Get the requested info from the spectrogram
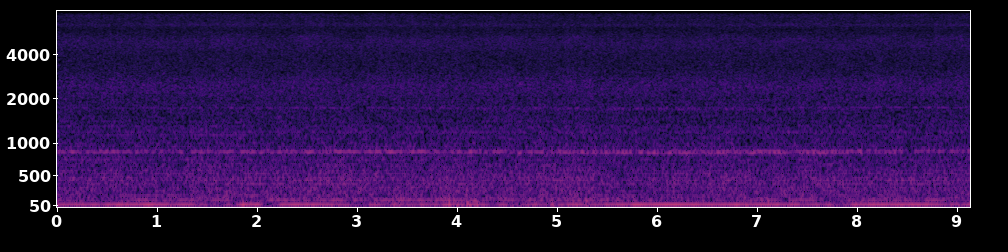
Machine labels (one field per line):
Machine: fan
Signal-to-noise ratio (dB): 6 dB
